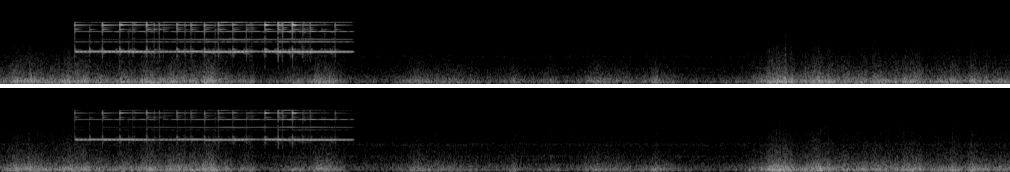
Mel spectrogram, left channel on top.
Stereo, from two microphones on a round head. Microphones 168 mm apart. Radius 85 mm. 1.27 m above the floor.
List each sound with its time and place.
0.7 s a bell: 40° left (ahead or behind)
